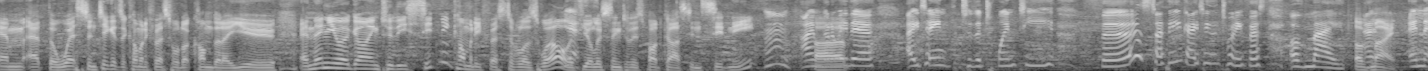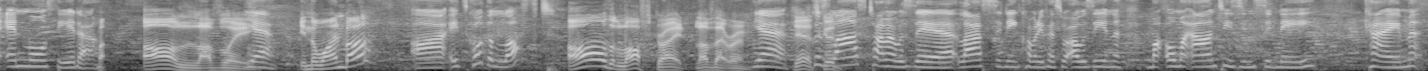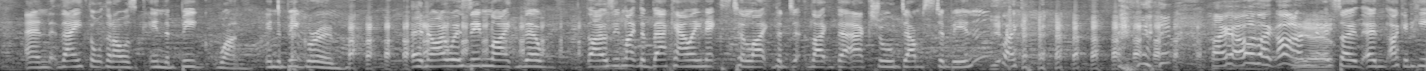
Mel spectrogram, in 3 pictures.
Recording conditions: busy venue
